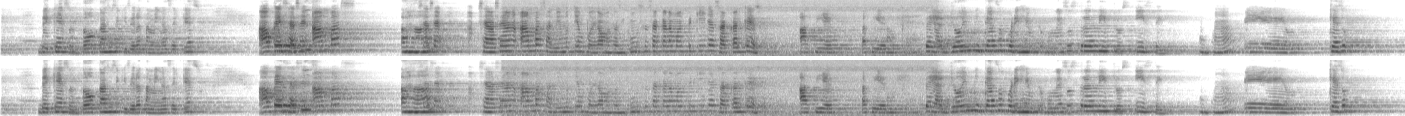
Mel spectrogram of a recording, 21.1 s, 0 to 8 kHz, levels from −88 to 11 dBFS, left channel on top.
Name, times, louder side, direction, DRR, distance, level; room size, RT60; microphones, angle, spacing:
voice 1, 0.6-2.9 4.1-4.7 6.0-6.6 12.0-12.6 12.9-17.5 18.7-19.4 19.9-20.2, right 1 dB, 50° right, 5 dB, 1.7 m, -25 dB
voice 2, 3.9-5.1 6.3-6.6 7.2-11.4 13.3-13.9 18.0-18.5, left 4 dB, 60° left, 9 dB, 1.2 m, -26 dB
sound 1, 7.5-14.1, right 2 dB, 80° right, 1.8 m, -41 dB
30.0 x 29.5 x 5.1 m, 2.5 s
head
